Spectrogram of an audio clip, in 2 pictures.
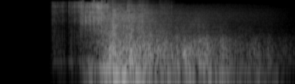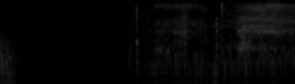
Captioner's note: electricity sparks; thunder claps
